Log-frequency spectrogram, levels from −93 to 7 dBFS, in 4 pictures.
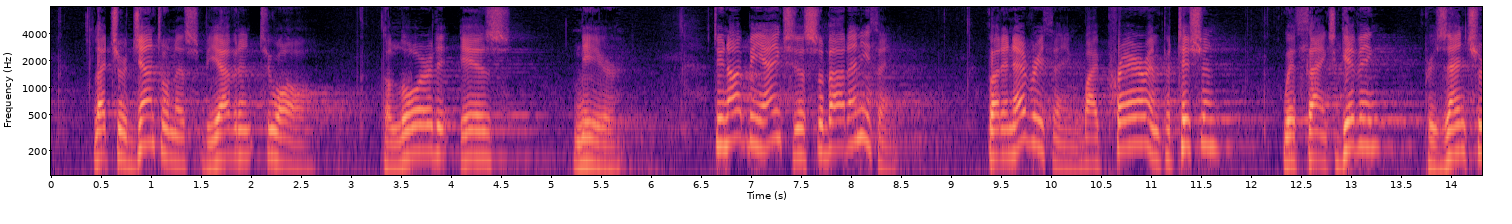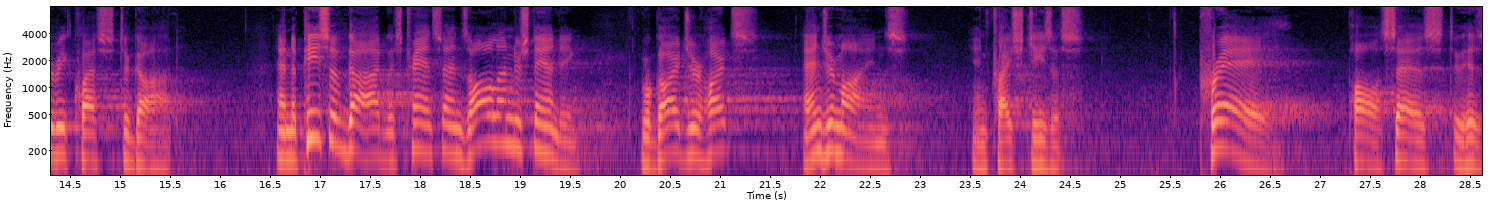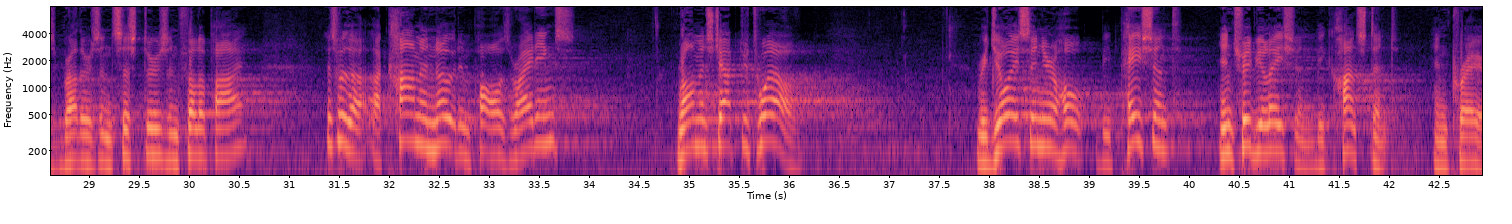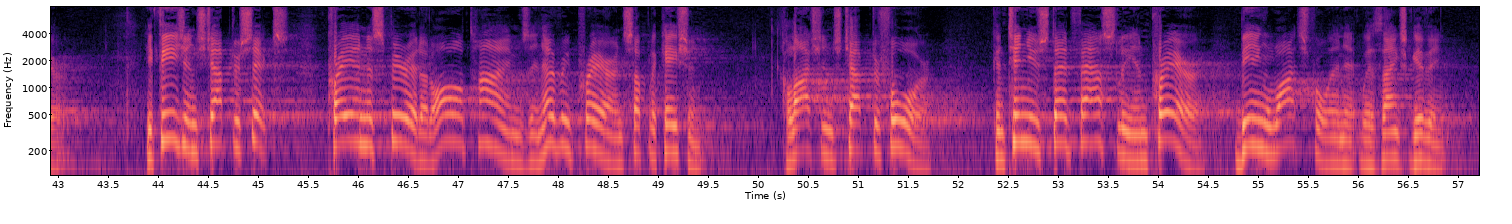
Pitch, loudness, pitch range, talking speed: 185 Hz, -21 LUFS, 150-225 Hz, 115 wpm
